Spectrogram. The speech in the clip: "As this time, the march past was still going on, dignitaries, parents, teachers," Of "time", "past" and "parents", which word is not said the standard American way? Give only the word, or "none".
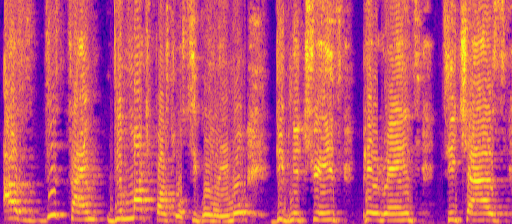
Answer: past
